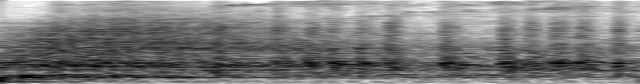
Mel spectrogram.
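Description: Marching band music in a transition. A held band chord dies away into a noisy rushing swell, and from about a second in a fast, evenly spaced run of percussion strikes builds through it.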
